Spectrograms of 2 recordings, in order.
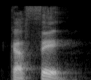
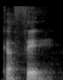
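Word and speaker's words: café: Cafe. May asento letter E. Cafe.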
